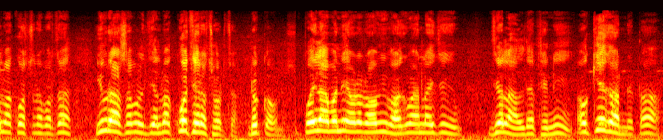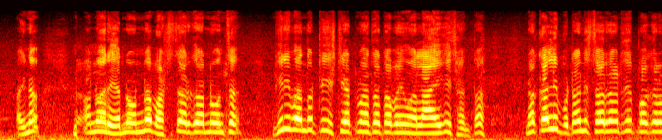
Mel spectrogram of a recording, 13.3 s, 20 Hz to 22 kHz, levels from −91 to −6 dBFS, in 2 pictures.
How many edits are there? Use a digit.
2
